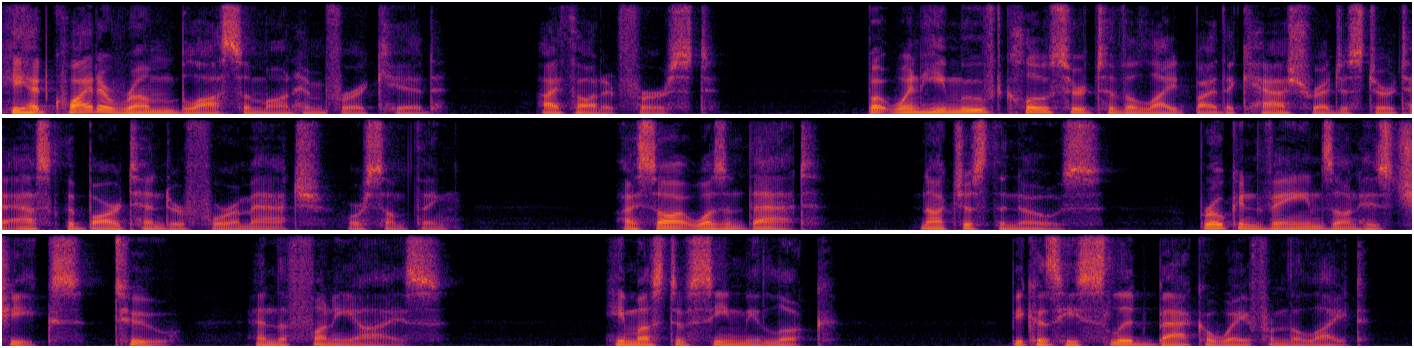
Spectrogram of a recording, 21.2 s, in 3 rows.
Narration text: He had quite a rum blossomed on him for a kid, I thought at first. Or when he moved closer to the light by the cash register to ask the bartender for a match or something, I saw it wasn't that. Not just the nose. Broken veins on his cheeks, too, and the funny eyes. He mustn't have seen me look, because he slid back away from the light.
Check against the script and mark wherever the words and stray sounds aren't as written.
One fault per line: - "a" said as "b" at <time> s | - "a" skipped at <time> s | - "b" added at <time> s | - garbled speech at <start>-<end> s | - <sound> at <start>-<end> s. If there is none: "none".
- "blossomed" said as "blossom" at 0.9 s
- "Or" said as "But" at 4.3 s
- "mustn't" said as "must" at 17.2 s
